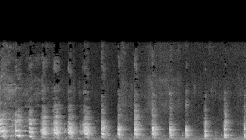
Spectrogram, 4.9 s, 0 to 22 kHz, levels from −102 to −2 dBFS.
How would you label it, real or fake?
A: real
